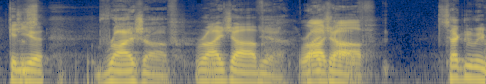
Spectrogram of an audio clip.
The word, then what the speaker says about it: Ryjov: is the like pronunciation.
